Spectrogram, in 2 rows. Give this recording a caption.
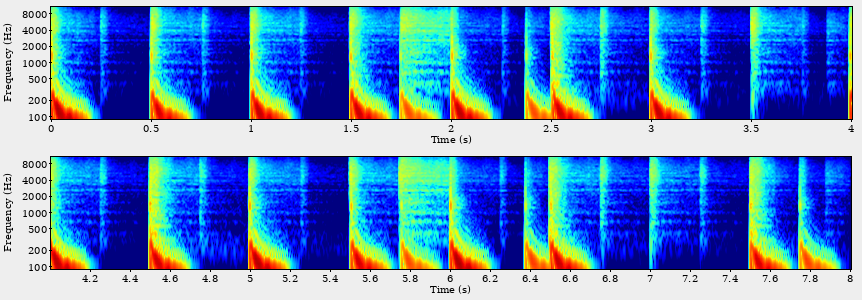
A collection of sounds created with Electribe MX1 in Vemberaudio Shortcircuit, some processing to get Toms & Hats, and a master multiband limiter to avoid peaks.
Col.leció de sons creats amb una Electribe MX1 samplejats i mapejats en Vemberaudio Shortcircuit, on han sigut processats per obtenir Toms, Hats i altres sons que no caben dins dels 9. Per evitar pics de nivell s'ha aplicat un compressor multibanda suau i s'ha afegit una lleugera reverb (Jb Omniverb) per suavitzar altres sons.
Enjoy these sounds and please tell me if you like them.
Disfrutad usando éstos sonidos, si os gustan me gustará saberlo.
Disfruteu fent servir aquests sons, si us agraden m'agradarà saber-ho.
